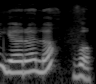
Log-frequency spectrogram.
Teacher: इसी प्रकार अंतस्थ व्यंजनों का उच्चारण करते समय जिह्वा पूरी तरह मुख के किसी भी भाग को स्पर्श नहीं करती।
